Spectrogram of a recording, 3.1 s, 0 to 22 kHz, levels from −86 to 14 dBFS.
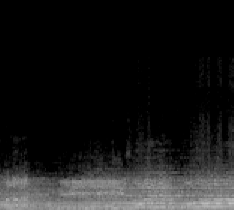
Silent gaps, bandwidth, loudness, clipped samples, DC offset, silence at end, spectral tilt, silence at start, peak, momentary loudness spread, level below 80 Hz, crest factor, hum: none; 7.4 kHz; -21 LUFS; under 0.1%; under 0.1%; 0 s; -6.5 dB/octave; 0 s; -8 dBFS; 9 LU; -42 dBFS; 14 dB; none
